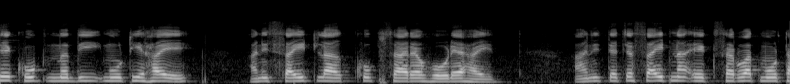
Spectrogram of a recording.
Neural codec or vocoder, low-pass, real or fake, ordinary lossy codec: none; none; real; none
